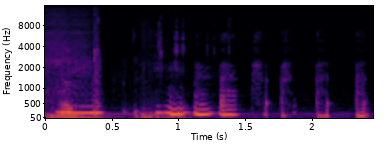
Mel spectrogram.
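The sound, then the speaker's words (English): Birds screaming loudly: a harsh opening squawk followed by a rapid string of about eight nasal, quack-like cries that gradually grow shorter and fainter. “I love the birds. The birds are so cute.”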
